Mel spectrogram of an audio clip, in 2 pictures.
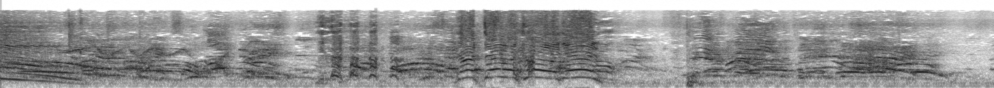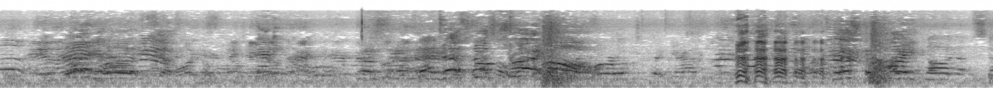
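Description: A crowd of men and women shouts and cheers loudly in an echoing hall.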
